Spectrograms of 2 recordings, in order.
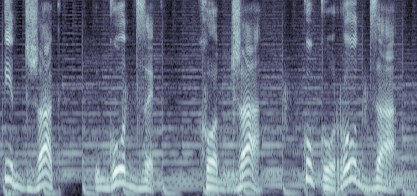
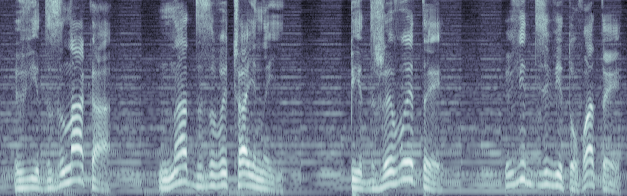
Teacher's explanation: вимагають злитої вимови тобто читаються як один звук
